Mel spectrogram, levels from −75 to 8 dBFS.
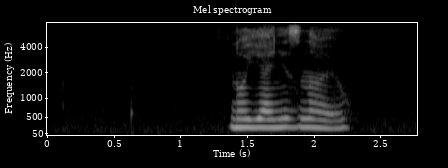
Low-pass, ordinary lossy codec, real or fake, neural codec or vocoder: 7.2 kHz; none; real; none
